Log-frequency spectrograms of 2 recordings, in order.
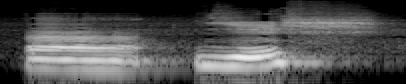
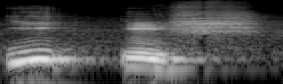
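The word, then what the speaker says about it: יש: Yesh, né? Cuidado com a pronúncia. Existe uma palavra que é chamada esh. Esh significa fogo. Aqui é iesh, tá? Tem cuidado com o som, tá?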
